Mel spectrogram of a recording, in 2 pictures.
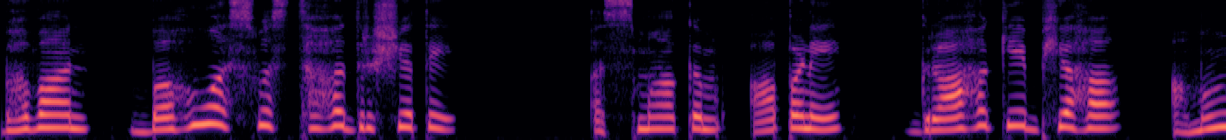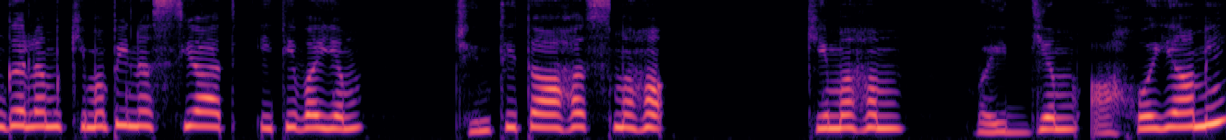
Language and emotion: Sanskrit, fearful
